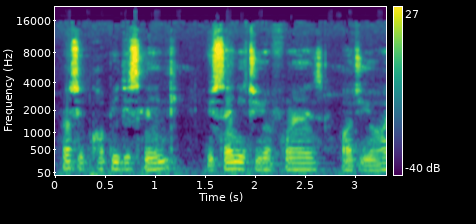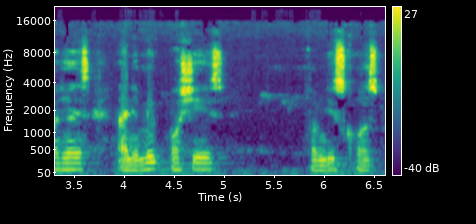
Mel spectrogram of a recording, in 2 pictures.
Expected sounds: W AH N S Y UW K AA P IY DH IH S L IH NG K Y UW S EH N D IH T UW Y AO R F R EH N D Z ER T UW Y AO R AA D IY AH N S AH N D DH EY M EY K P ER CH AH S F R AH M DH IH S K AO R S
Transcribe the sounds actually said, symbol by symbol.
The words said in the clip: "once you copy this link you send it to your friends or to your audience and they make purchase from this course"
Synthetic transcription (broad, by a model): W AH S Y UW K AA P IY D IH S L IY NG K Y UW S EH N D IH T UW Y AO F R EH N D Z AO T UW Y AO AA D IY AH N S AH N D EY M EY K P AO SH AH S F R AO M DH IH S K AO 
